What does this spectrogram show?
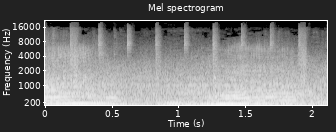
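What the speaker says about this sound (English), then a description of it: "These boys here doing donuts and everything, man." A car doing donuts at a Houston car meet, tires squealing in repeated rising and falling screeches over a loud, close engine roar.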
